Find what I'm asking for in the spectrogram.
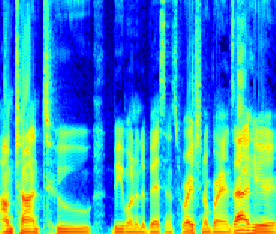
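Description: In a very clean recording over a silent background, a man speaks at a very deep, low pitch. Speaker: podcast host. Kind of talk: motivational monologue. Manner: casual, halting with fillers.

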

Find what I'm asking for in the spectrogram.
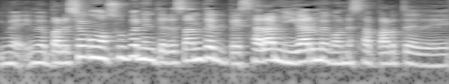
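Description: A woman's fairly high pitch with ordinary pitch variation. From Argentina. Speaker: scholarship alumna. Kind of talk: recorded audio message.

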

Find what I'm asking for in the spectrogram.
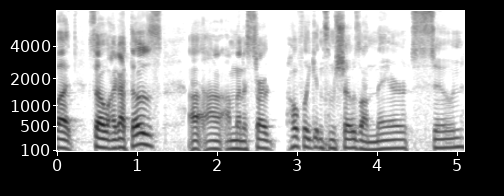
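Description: On a very clean recording with a silent background, a man at medium pitch with an American accent uses an ordinary speaking voice at a moderate pace with ordinary pitch variation. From US Midwest, Cincinnati. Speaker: stand-up comedian. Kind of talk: casual chat.

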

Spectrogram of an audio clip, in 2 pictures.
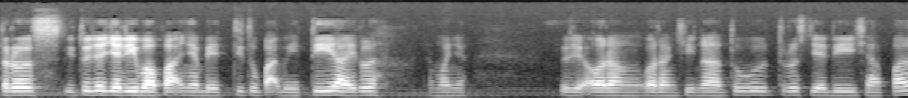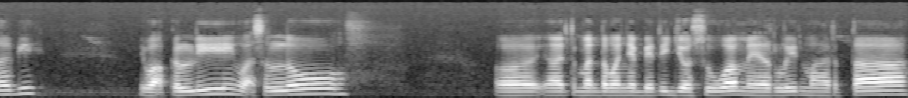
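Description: Here a man speaks at a moderate pace. His voice sits fairly high. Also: fairly even intonation. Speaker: solo podcaster. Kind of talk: casual monologue. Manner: halting, many fillers; relaxed.

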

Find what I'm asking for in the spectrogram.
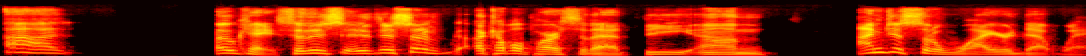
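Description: A man with a Northeastern US accent speaks at a fairly quick pace, with a high pitch and very wide pitch swings. He leaves long, frequent pauses against a quiet background. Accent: American (Northeastern). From western New York. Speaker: health and longevity publisher and podcaster. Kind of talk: interview conversation.

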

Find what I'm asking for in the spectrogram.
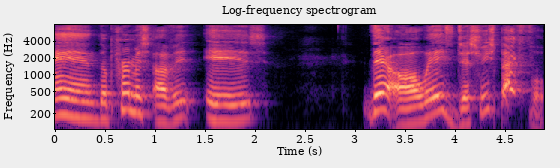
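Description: Over a quiet background, a man talks at a very slow pace, his high voice moving with lively intonation. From New Orleans, Louisiana; West Bank of New Orleans. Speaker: podcast host. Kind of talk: casual solo monologue podcast intro. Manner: casual, candid, profane.

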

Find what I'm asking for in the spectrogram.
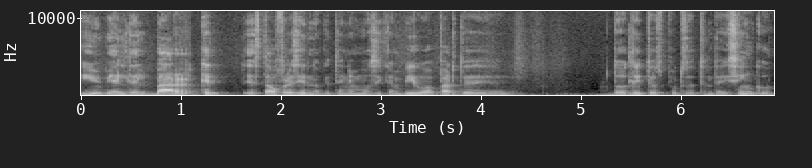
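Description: A man talks in an ordinary speaking voice at medium pitch. His pace is fairly slow, with ordinary pitch variation. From Guatemala City. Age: young. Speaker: musician and music promoter. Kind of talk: casual chat.

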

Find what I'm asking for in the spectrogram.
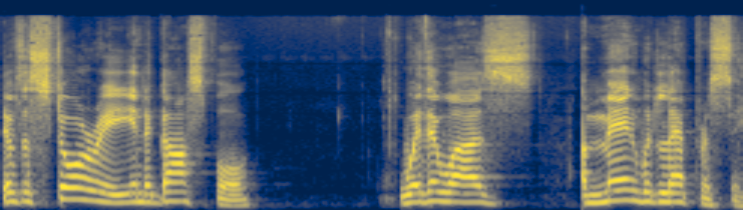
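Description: A man speaks in a high voice with lively intonation, stopping often for long pauses. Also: moderate pace. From Dominica. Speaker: pastor. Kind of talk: sermon.

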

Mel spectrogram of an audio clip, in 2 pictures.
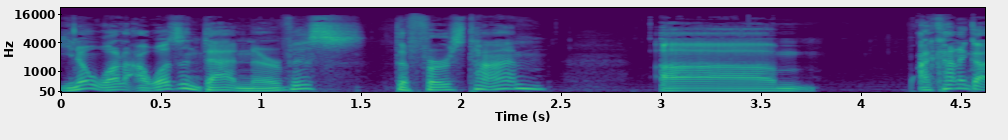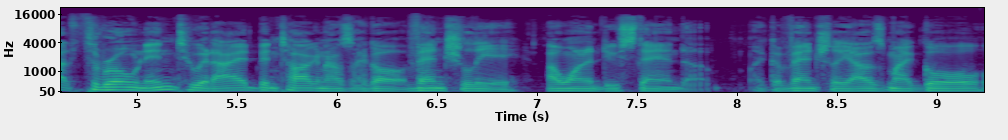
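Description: Fairly quick and lively in intonation, a man speaks in an ordinary speaking voice at a fairly low pitch on a very clean recording with a silent background. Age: 20s. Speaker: writer and director. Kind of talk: casual chat.

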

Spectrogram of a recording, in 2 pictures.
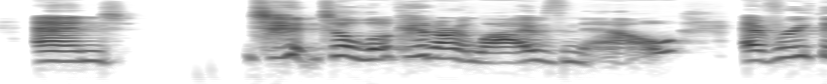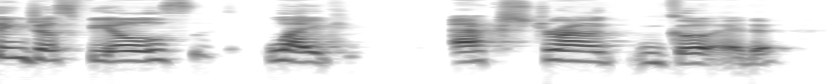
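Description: A woman with a Canadian accent, fairly high in pitch with ordinary variation, very slow with long, frequent pauses, on a very clean recording with a silent background. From Canada. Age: 20s. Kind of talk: interview.

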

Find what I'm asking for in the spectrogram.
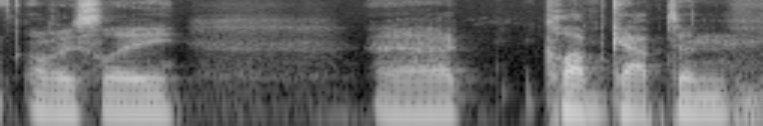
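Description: An Australian accent comes from a man with a medium-pitched voice. The recording is very clean, with a silent background. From Australia, Sydney. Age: 20s. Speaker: sports podcast co-host. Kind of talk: casual chat.

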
